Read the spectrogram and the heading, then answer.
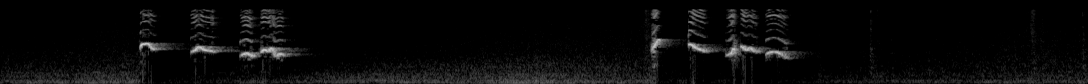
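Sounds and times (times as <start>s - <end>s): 
red-throated parrotfinch Erythrura psittacea calling: 1.4s - 3.2s, 6.5s - 8.1s.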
